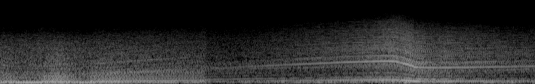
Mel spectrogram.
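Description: A GT Daytona race car sweeps past on a circuit, its engine note climbing through the gears and then dropping in pitch as it goes by, loud and close with a steady drone throughout.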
